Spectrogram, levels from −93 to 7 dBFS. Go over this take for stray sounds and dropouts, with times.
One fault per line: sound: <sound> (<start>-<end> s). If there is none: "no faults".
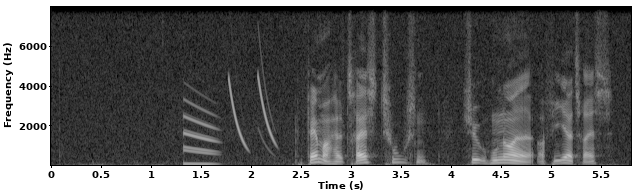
sound: chirp (1.3-2.3 s)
